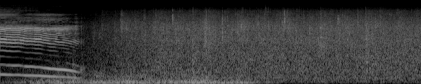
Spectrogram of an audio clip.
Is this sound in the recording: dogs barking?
no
